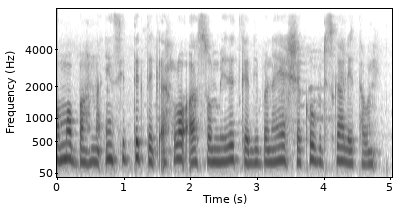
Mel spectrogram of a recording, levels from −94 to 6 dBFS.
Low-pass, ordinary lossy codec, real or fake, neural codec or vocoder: 7.2 kHz; none; fake; vocoder, 44.1 kHz, 128 mel bands every 512 samples, BigVGAN v2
